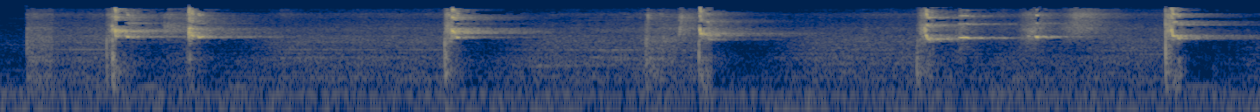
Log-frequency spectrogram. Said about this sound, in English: Oh, those are squeaky shoes on a basketball court or something.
